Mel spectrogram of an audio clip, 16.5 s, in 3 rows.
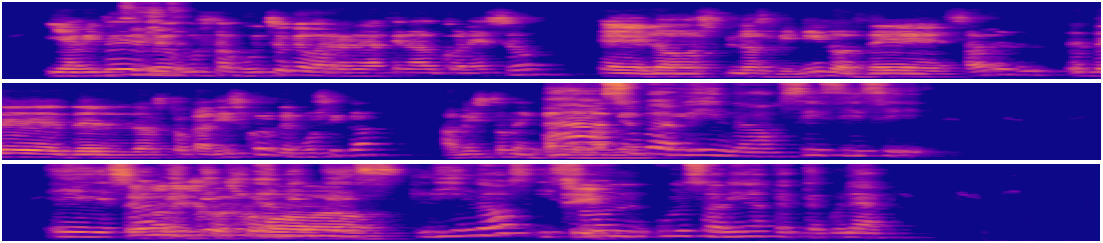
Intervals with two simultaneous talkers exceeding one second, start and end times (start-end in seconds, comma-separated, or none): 11.6-12.9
